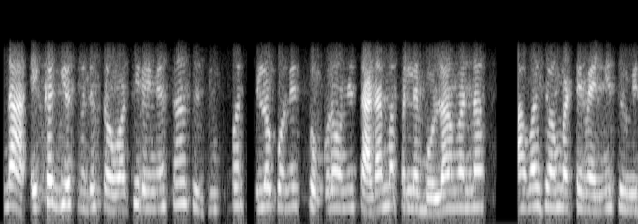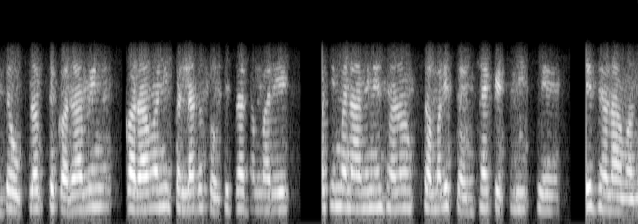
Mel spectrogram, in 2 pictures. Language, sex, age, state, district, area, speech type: Gujarati, female, 18-30, Gujarat, Surat, urban, conversation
